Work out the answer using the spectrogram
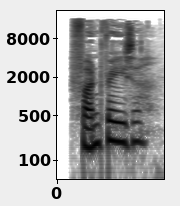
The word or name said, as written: fundraiser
